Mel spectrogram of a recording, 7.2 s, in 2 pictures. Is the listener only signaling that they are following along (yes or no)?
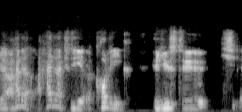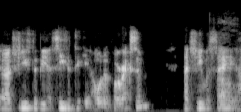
yes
